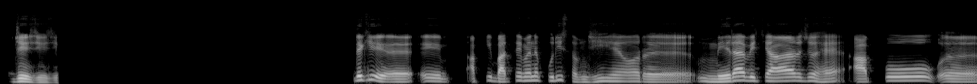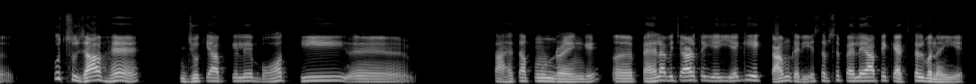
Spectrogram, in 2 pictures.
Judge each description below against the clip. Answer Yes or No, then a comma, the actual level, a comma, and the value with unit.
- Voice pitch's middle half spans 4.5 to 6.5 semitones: Yes, average, 5.0 semitones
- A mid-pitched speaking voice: Yes, medium, 155 Hz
